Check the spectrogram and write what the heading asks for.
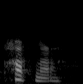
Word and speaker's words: Heafner: No, actually, it's Hefner. – Hefner, thank you. Okay, thank you. Is the A in there, H-E-A, F-N-E-R? – There is an A, but that A is silent, yes.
